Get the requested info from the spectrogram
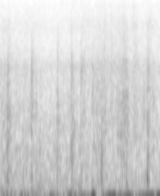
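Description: Scattered light clicks and taps, several a second and irregular, over a low steady rumble.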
